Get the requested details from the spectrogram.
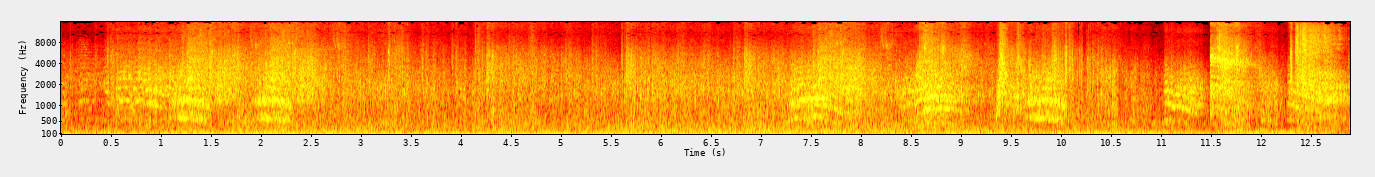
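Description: Giant monsters screech and growl as they fight.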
